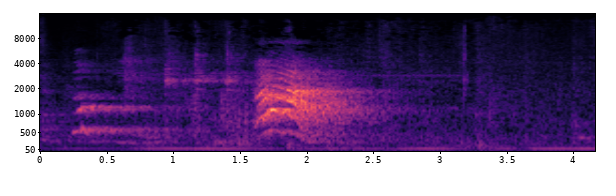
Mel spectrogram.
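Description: A high-pitched voice calls out briefly about one and a half seconds in, after a faint voice near the start, over a steady low hum, with a few faint taps in a large echoing hall.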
